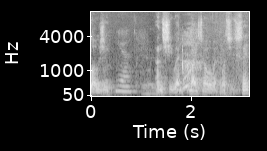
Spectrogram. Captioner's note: man laughs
